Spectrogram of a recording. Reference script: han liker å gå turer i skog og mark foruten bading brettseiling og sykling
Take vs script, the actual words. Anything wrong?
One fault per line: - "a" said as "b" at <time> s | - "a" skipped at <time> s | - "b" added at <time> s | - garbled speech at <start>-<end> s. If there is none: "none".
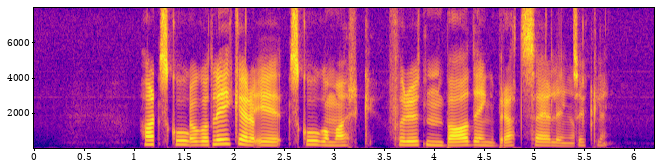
- "liker" said as "skog" at 1.3 s
- "turer" said as "liker" at 1.8 s
- "og" skipped at 5.4 s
